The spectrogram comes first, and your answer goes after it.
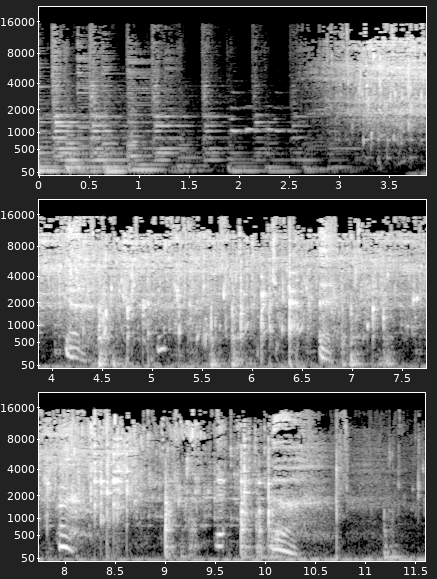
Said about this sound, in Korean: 아, 아, 손님들이 한꺼번에 몰리니까 설거지도 엄청 오래 걸리네요.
